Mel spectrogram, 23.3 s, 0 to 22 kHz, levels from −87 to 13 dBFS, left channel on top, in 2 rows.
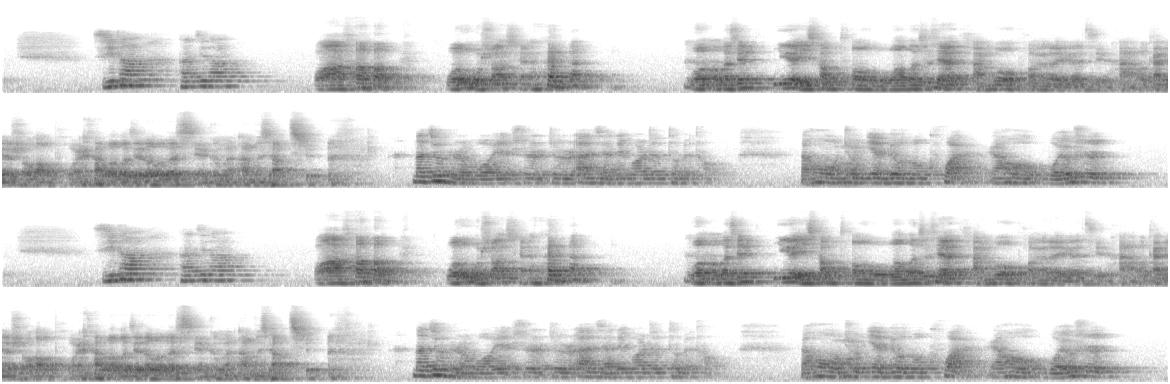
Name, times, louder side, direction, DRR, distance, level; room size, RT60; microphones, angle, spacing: voice 1, 0.2-0.6 0.9-2.4 6.8-7.2 15.8-18.7 19.0-19.3 19.6-22.6, equal, 30° left, -6 dB, 2.4 m, -31 dB
voice 2, 3.1-3.9 4.4-5.8 6.8-15.2 19.9-20.2, equal, 10° right, -5 dB, 4.0 m, -27 dB
12.5 x 4.5 x 6.3 m, 0.81 s
head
